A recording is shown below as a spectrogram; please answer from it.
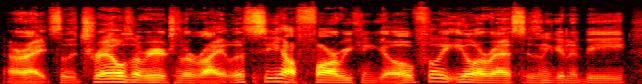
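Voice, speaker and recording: A man giving casual, excited commentary as he drives, with slangy, swear-filled talk. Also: lowish voice, fast. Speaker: FPV RC car video creator.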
